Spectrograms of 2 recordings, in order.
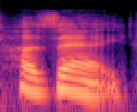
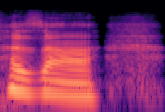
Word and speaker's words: huzzah: I did learn that huzzah was probably pronounced hose but I'm gonna stick with huzzah uh but yes you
